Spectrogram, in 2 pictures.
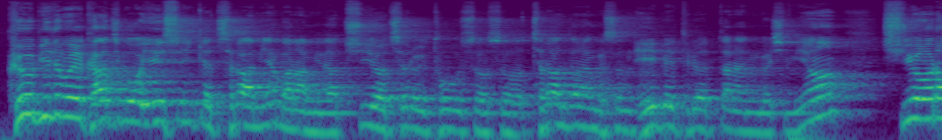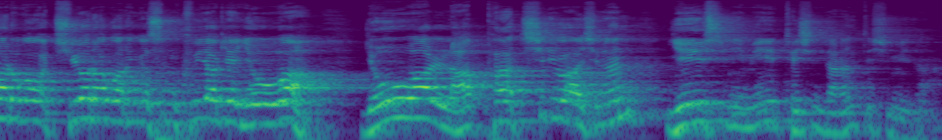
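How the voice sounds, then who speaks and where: A South Korean pastor preaches a lively, folksy sermon in a high voice at a moderate pace with few pauses. He keeps putting rhetorical questions to the congregation and playfully acts out the people he describes. The church sanctuary gives it a long, echoing reverb.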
